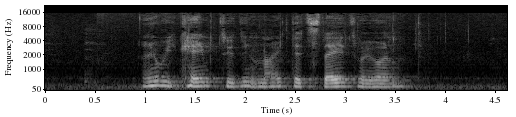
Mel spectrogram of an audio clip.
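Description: An elderly woman speaks calmly and slowly through a microphone.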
